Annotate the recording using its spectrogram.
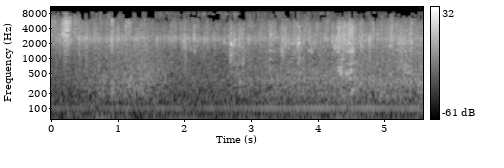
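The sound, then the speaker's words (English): A man in full armor wades into the sea: a steady wash of water with a few heavier splashes as he pushes forward, fairly loud, with no talking. “I enter this sea.”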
